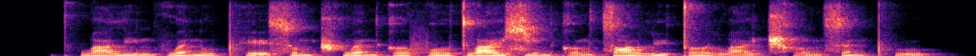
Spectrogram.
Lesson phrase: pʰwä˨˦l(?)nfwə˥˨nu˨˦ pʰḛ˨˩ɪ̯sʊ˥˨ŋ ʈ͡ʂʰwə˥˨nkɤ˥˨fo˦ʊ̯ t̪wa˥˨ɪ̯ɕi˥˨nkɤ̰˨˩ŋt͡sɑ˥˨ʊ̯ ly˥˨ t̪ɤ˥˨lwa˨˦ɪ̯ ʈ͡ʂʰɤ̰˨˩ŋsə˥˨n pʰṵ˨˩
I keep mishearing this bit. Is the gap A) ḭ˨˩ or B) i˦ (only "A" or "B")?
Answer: A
